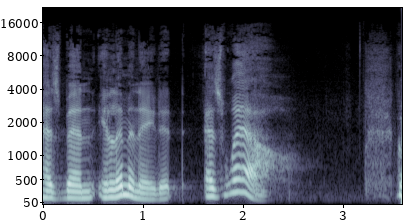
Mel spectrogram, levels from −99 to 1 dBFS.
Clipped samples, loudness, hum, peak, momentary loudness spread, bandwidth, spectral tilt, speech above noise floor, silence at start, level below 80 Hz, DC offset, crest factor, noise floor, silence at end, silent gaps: under 0.1%; -20 LUFS; none; -2 dBFS; 11 LU; 13 kHz; -7 dB/octave; 45 dB; 0 s; -68 dBFS; under 0.1%; 18 dB; -64 dBFS; 0 s; none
